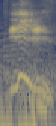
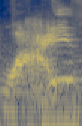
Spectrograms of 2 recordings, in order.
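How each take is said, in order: First: The name sounds like the word 'ease'. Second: The name sounds like the word 'wise'. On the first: The speaker calls it right. "Actually, no, it's pronounced Ys" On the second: The speaker calls it wrong. "you work at a game store and called it Wise?"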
